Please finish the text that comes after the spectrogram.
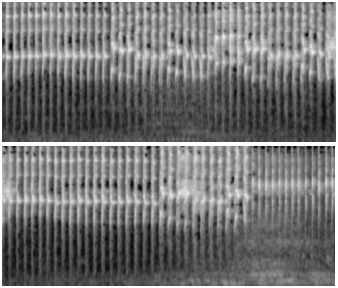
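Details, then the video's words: Lovebird giving long chattering song used to prompt other lovebirds to sing long: a rapid continuous stream of sharp high metallic notes, about three per second or faster, held for the whole ten seconds, with a low room hum beneath. "Masteran/Pancingan burung lovebir biar bisa ngekek panjang"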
